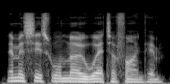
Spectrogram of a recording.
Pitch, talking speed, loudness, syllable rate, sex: 130 Hz, 245 wpm, -14 LUFS, 6.5 syllables/s, male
